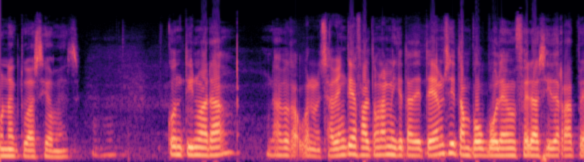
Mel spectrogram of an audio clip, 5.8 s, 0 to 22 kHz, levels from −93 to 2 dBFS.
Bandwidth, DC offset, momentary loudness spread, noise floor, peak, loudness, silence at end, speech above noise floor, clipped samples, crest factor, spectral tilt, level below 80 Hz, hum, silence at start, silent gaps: 14.5 kHz; under 0.1%; 14 LU; -43 dBFS; 0 dBFS; -14 LUFS; 0 s; 30 dB; 0.3%; 14 dB; -5.5 dB/octave; -46 dBFS; none; 0 s; none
